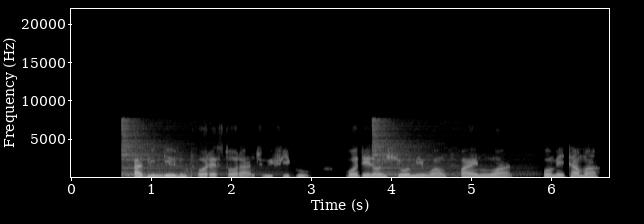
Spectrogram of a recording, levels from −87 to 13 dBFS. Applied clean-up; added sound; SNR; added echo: none; Crash cymbal; 18 dB; none.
